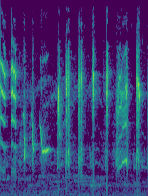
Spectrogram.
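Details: Energetic sunbird singer giving high, thin chirps and short whistled notes, some falling sharply, spaced in quick irregular bursts with brief pauses between them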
